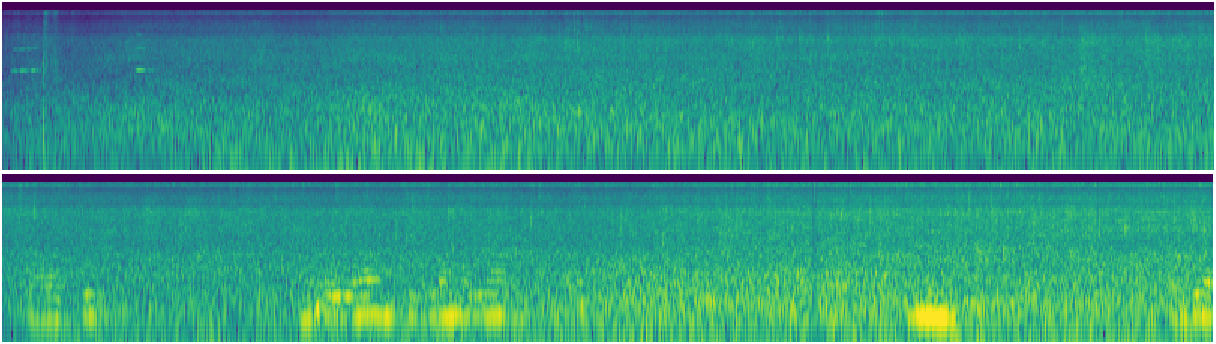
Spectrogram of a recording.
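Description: Heavy rain falling steadily, a continuous hiss that grows gradually louder.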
